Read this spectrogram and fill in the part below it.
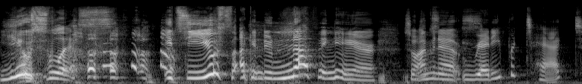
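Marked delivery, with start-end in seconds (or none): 0.0-3.8 loud, high-pitched yelling. During a game stream, the speaker is yelling into the microphone. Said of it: "Sorry for yelling into the microphone".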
